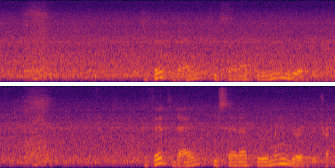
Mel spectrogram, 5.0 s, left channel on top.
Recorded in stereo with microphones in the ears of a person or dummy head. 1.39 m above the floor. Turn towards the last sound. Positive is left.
turn(degrees=-65)  # may be behind; listen again after turning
